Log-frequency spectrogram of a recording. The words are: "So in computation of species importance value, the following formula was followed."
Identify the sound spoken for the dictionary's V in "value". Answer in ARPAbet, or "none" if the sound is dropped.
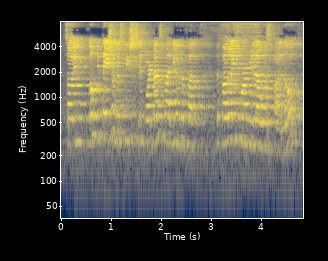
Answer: F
